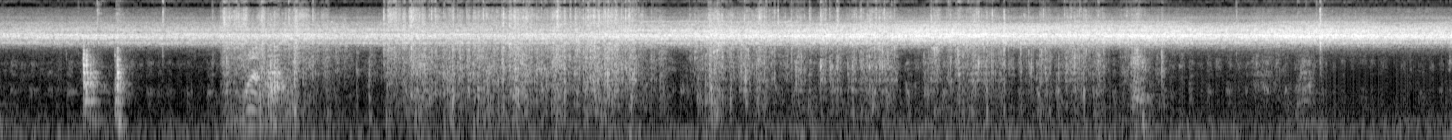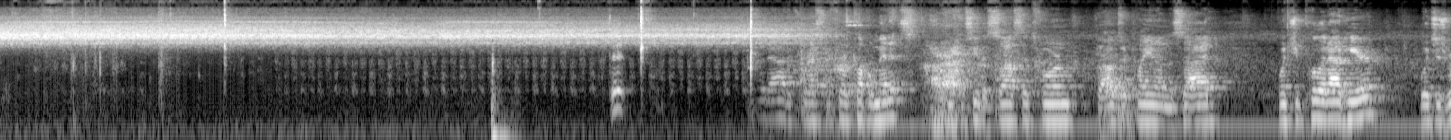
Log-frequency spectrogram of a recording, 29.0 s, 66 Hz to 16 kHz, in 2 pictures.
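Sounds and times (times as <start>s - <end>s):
insects droning: 0.0s - 29.0s
aluminium foil crinkling: 0.8s - 16.3s.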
